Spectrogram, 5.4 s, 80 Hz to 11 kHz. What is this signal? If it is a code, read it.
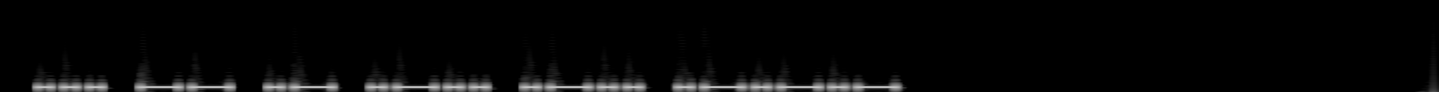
Morse code, heard as a keyed tone, about 25 wpm, 700 Hz. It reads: SMALL.
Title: Sentences from Top 1000 Words - Review Part 4 - 25wpm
